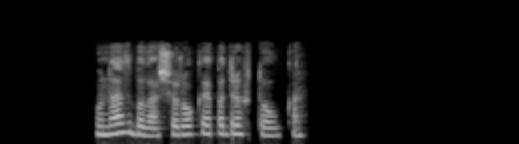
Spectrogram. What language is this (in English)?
Belarusian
